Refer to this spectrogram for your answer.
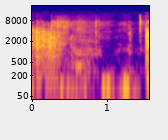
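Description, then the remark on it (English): Dice, rolled twice with advantage for a constitution saving throw, clatter and tumble across a hard surface in a quick burst of sharp clicks, then settle with a few softer low thumps and one last rattle at the end. “So I'm going to roll.”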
